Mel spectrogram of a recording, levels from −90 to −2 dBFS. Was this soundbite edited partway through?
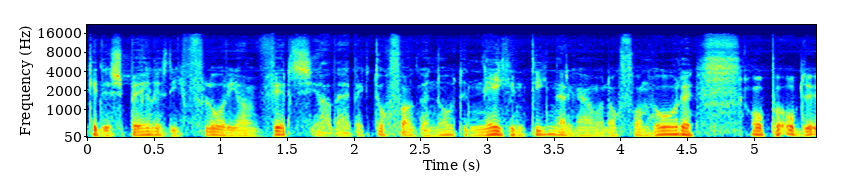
no; 0 cuts

